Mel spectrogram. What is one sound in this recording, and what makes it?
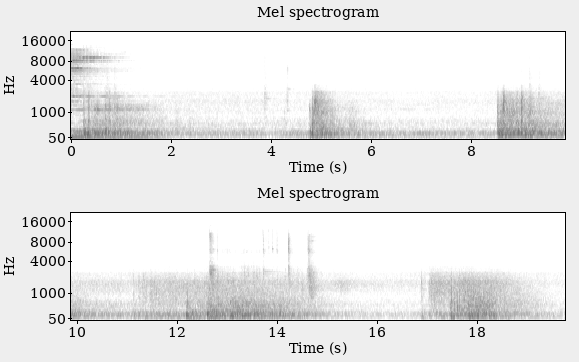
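Heavy ship guns fire in loud, deep booms that roll away.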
